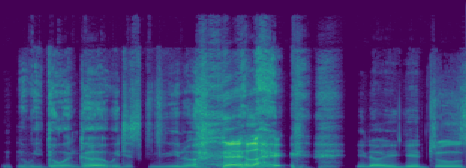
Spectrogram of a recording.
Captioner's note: laughs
